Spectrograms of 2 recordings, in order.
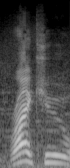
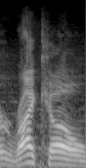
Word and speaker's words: Raikou: his shadow pokemon is raikou or riko whichever pronunciat whichever pronunciation you want to call it by it's a shao pokemon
